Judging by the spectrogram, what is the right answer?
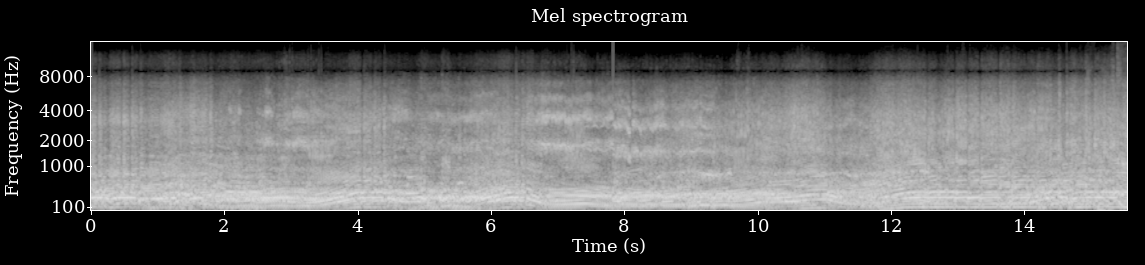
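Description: Harley-Davidson V-twin motorcycles revving hard through burnouts and donuts. The engines rise and fall in pitch again and again over the screech of spinning rear tyres.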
